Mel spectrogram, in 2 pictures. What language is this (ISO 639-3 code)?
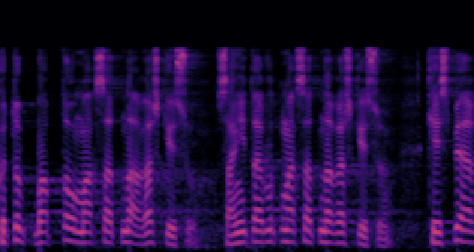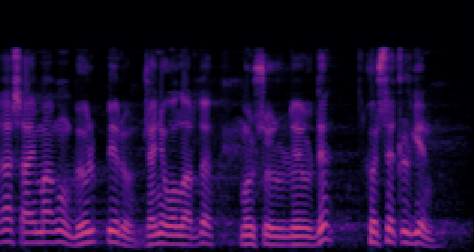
kaz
